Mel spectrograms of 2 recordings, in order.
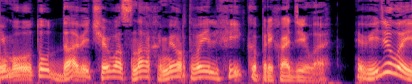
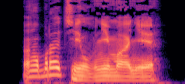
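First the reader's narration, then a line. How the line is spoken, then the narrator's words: Grunt. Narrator (Russian): хмыкнул Вирдман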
